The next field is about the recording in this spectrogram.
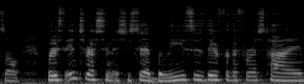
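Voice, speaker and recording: A woman's voice with vocal fry. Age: 60s. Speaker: YouTuber, Air Force veteran, homeschooling mom. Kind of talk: casual talk to camera. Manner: chatty, rambling.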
